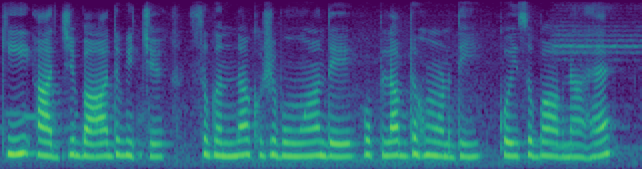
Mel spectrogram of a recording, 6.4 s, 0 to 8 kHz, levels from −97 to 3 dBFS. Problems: background sounds at intervals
